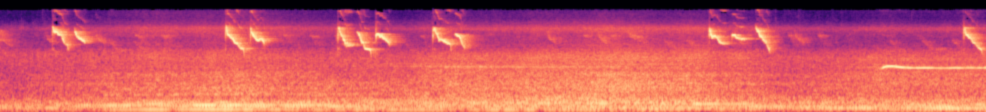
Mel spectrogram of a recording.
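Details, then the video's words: Mountain white-eye, pleci dakun from Merapi, said to be rare and endemic, singing strongly in old age; short bursts of high, thin downslurred notes repeated every second or two, with a faint steady whistle near the end. "pleci merapi tak kan pernah ingkar janji, tua tua gacor"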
